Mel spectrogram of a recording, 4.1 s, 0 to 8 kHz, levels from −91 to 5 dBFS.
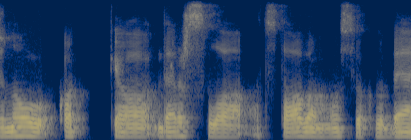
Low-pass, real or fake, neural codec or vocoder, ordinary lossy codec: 7.2 kHz; real; none; Opus, 32 kbps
